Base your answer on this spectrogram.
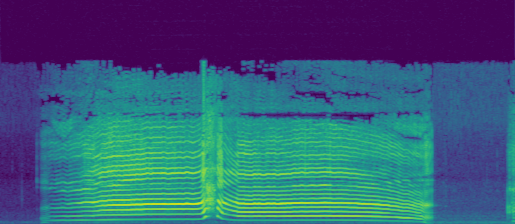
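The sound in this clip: A chick cries in a children's story after a balloon pops, a high, steady, tonal wail lasting about four seconds. It has a sudden upward catch midway and cuts off abruptly, with no talking.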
